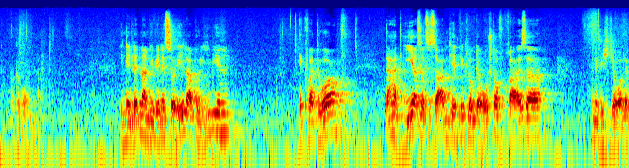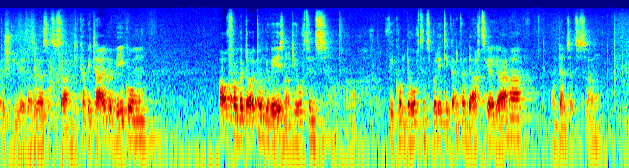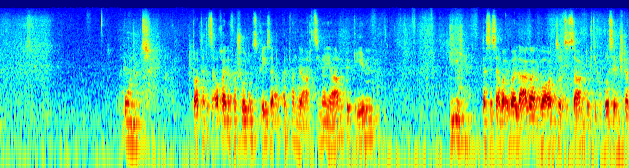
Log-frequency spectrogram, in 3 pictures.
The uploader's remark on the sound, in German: Mitschnitt vom 17.12.2011 aus dem Forum Stadtpark, Graz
